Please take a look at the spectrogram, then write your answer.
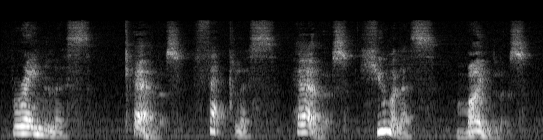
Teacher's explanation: while the simple word less has the short e1 sound this changes to the short e2 iv sound when the syllable is an unstressed suffix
